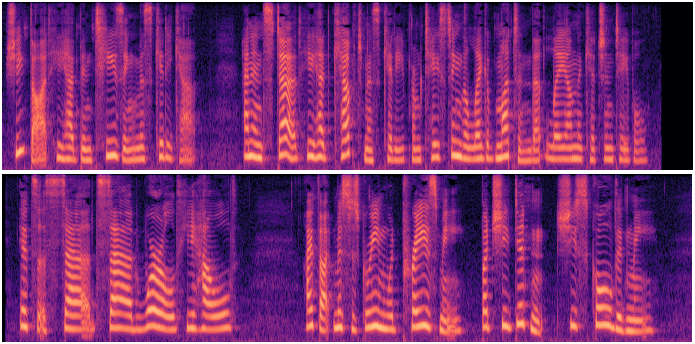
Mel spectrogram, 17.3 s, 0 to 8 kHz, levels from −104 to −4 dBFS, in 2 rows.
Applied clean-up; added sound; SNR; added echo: none; none; none; none.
